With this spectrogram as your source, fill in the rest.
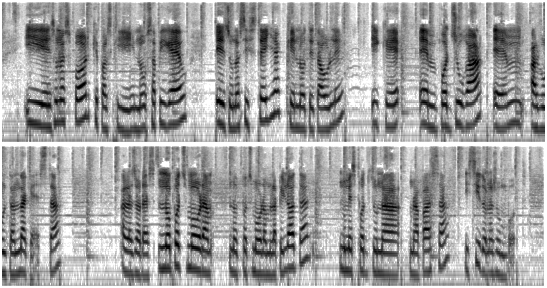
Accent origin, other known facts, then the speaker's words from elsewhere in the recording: Barcelona, Catalonia, Spain; Jo soc del barri d'Horta, Barcelona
